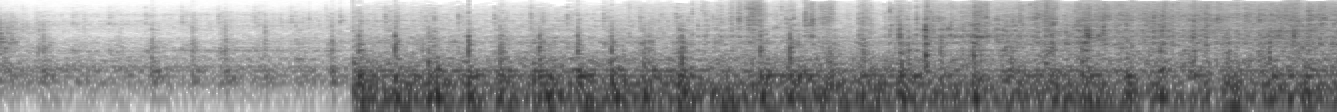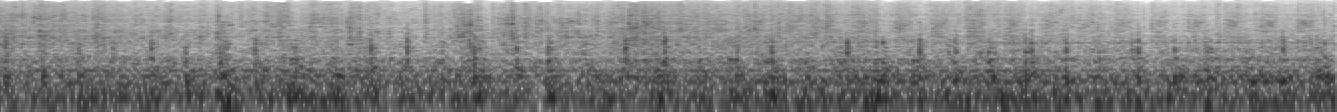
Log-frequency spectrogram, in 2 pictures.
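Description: Motor-driven meat grinder switching on about a second in and running steadily, crunching chips through its cutting plate into crumbs.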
